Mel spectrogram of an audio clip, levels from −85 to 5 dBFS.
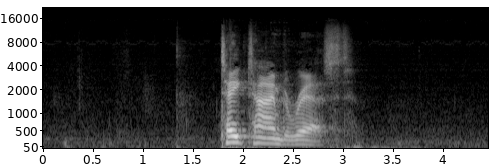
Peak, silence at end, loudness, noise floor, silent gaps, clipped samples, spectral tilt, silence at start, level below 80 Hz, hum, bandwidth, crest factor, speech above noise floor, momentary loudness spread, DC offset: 0 dBFS; 1.3 s; -18 LUFS; -55 dBFS; none; under 0.1%; -5 dB/octave; 1.8 s; -52 dBFS; none; 13.5 kHz; 22 dB; 37 dB; 18 LU; under 0.1%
